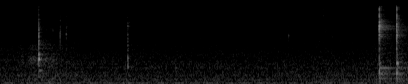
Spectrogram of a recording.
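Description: Quiet room tone with a few faint clicks, about half a second and a second and a quarter in, then a sharper cluster of clicks near the end: small handling noises of a vanilla extract bottle as it is opened and brought to a steel mixing bowl.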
